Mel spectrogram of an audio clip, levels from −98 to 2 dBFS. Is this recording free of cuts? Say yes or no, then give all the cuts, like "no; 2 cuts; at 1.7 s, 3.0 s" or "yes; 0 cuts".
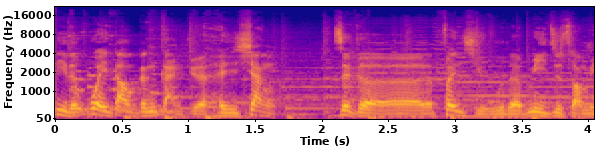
yes; 0 cuts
